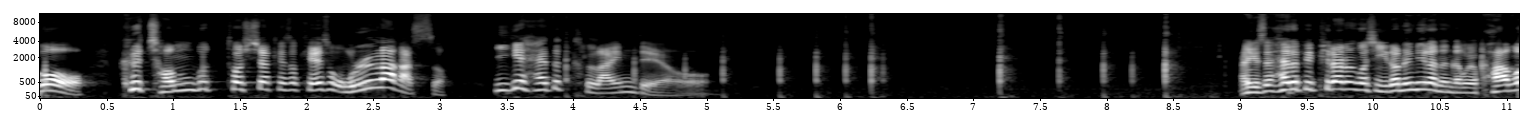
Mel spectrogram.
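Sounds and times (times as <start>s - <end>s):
chalk clicking on chalkboard: 3.8s - 6.5s, 7.2s - 8.7s.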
